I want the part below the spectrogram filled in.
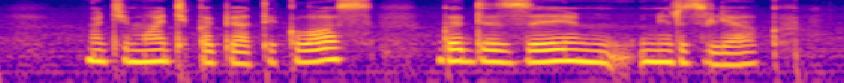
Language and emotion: Russian, neutral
